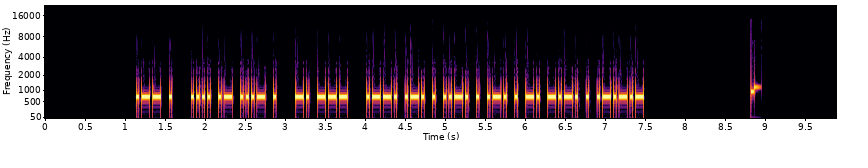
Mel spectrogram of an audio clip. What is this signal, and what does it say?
Morse code, heard as a keyed tone, about 34 wpm, 700 Hz. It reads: WE HAVE NO PREFERENCE.
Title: Sentences from Top 1500 Words 35wpm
